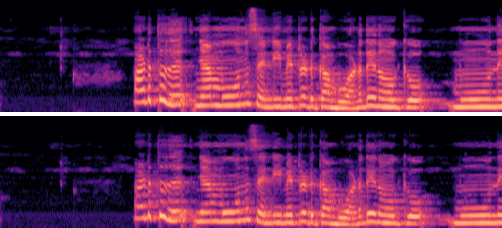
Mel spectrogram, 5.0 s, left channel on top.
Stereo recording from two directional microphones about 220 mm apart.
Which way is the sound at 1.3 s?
30° left (ahead or behind).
